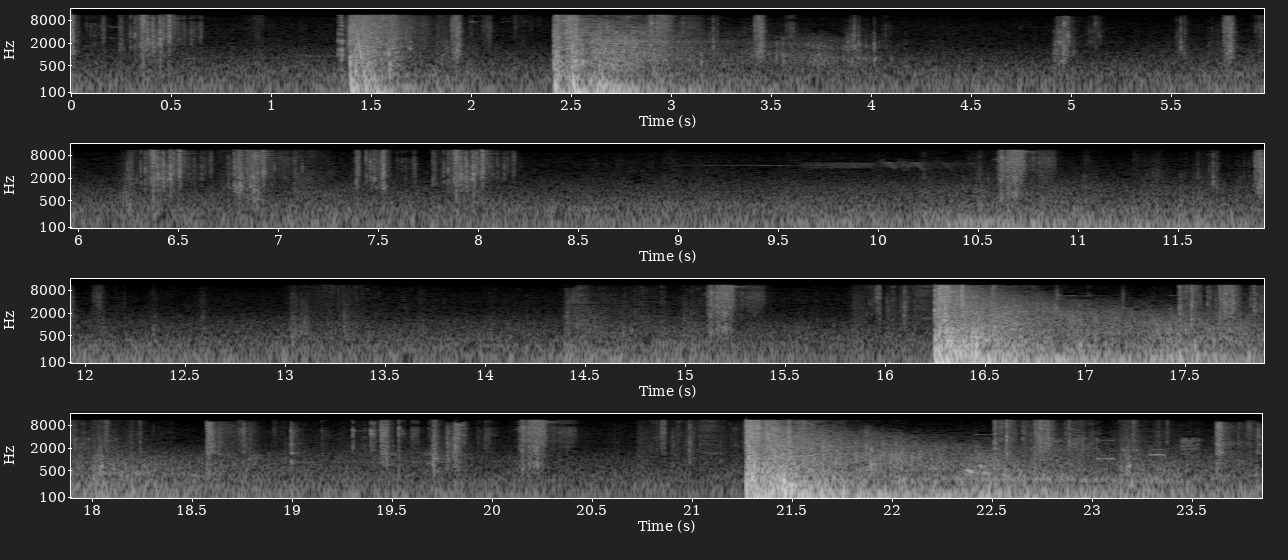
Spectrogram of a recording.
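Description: Footsteps thud quickly on wooden steps.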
